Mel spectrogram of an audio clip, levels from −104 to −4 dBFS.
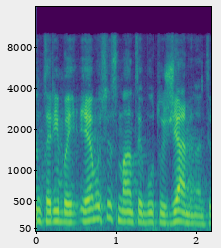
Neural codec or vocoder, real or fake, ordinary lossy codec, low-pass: vocoder, 22.05 kHz, 80 mel bands, WaveNeXt; fake; MP3, 96 kbps; 9.9 kHz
